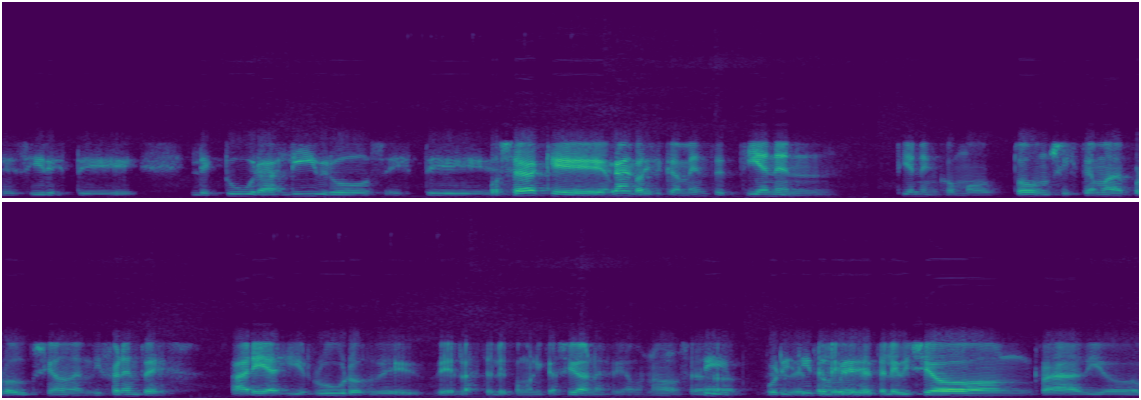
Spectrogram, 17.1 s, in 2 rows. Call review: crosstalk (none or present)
present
